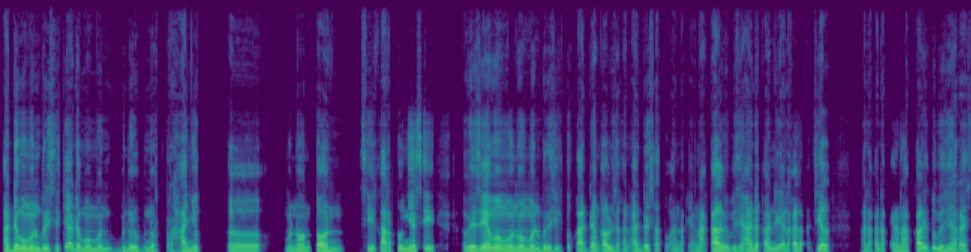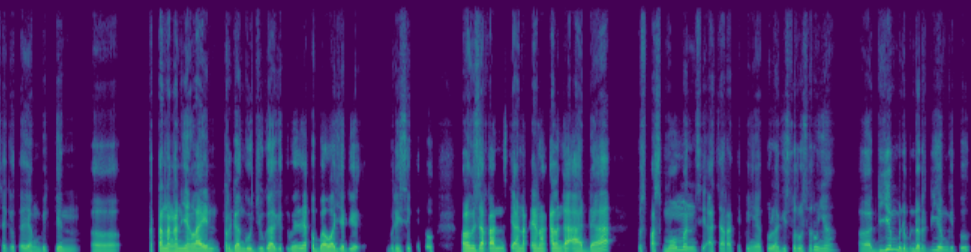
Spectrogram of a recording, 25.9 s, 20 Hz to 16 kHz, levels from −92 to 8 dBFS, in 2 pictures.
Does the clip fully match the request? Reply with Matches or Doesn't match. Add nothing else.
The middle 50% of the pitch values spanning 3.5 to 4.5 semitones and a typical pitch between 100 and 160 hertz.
Doesn't match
